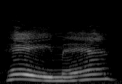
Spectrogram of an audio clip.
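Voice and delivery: student echoes back; small student. Shown as a demonstration. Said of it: "I'll be a small student".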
